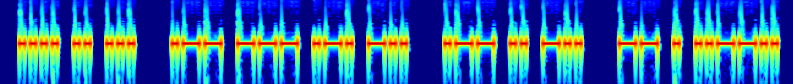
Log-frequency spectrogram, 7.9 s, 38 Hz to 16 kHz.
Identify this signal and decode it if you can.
Morse code, heard as a keyed tone, about 22 wpm, 700 Hz. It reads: HIS WORD WID ME?
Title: Sentences from Top 300 Words and Abbreviations 22wpm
